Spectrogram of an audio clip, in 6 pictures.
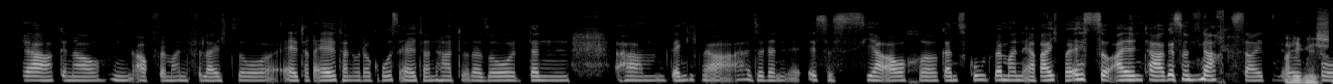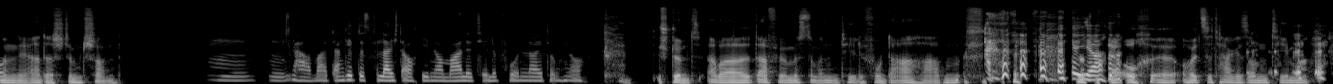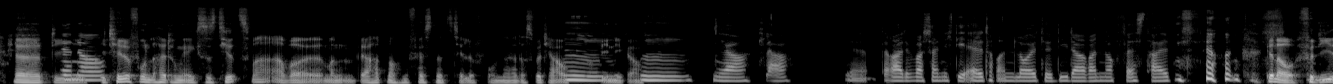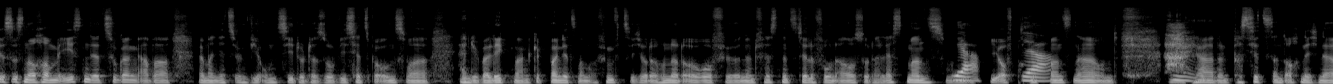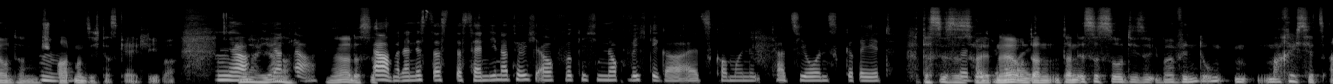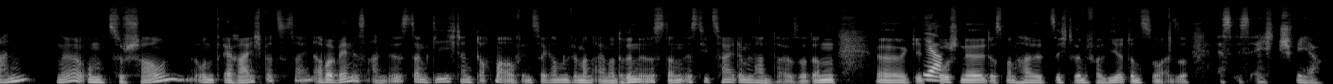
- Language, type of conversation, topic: German, podcast, Wie findest du die richtige Balance zwischen Handy und Schlafenszeit?
- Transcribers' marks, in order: laughing while speaking: "erreichbar ist, zu allen Tages und"; chuckle; laugh; laughing while speaking: "Ja"; laugh; laugh; sigh; stressed: "noch"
